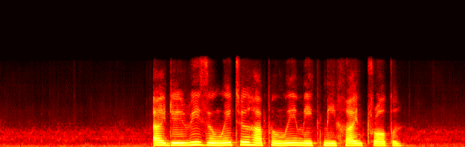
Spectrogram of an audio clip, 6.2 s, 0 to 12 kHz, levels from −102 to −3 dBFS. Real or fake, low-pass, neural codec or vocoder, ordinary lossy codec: fake; 7.2 kHz; codec, 16 kHz, 4 kbps, X-Codec, HuBERT features, trained on LibriSpeech; none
